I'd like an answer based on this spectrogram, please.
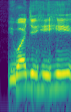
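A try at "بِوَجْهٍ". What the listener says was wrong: tanwin biwajhin. Kan akhir kata itu hi-nya itu akhir kata. Bukan domir. Bukan domir.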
